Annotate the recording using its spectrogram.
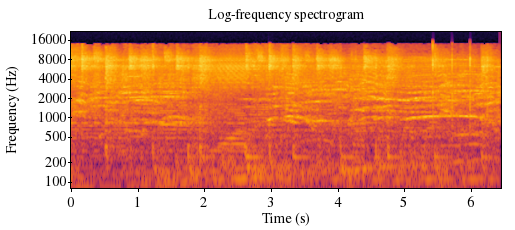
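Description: Spectators cheering and shouting, many high voices at once, with clapping.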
